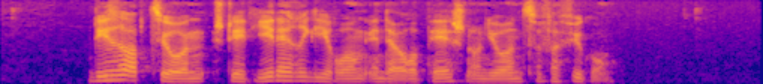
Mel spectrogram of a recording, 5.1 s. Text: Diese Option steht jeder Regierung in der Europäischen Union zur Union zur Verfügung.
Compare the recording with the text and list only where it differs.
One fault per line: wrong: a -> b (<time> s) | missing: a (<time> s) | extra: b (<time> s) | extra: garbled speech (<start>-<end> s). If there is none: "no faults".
missing: Union zur (3.7 s)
